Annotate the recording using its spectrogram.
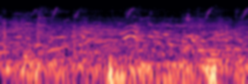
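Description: Crowd of people walking and chattering, with several short, high rising chirps scattered through it and a low thump about a second in.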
